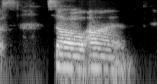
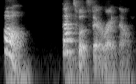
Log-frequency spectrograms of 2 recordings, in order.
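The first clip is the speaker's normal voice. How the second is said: higher, half-whispered gentle noticing; quoting an inner observer; 14 semitones higher than usual. Retold or imitated. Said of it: "taking a step back and saying".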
